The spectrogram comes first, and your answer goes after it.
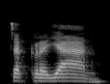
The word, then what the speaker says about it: จักรยาน: อาา ยาน ญาน จักรยาน ก ไก่ กับ ร เรือ เป็น ตัว สะกด ไม่ อ่าน ออก เสียง ร เรือ แต่ บาง คำ ต้อง อ่าน เป็น เหมือน มี สระ อะ ควบ อยู่ เช่น จักรยาน เครื่อง จักร ร เอือ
